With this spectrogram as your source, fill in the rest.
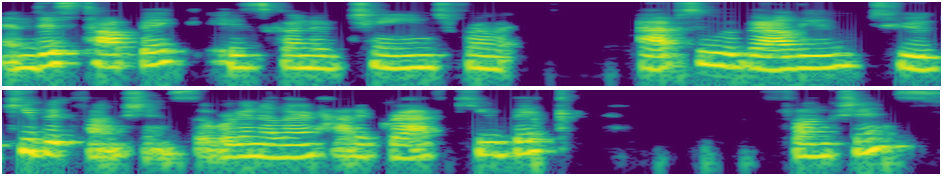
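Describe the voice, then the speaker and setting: A woman's fairly slow, somewhat breathy delivery. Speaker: math teacher. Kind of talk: recorded class announcement. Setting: self-recorded video while away from class.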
